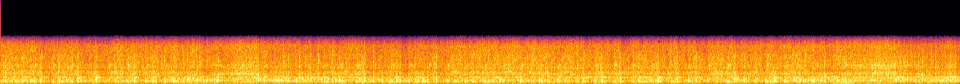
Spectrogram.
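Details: Ford Zetec engine at idle, warm at operating temperature: a fast, even sewing-machine-like tapping that persists after start-up and has grown from barely noticeable to alarming; a top-end knock, cause undetermined.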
